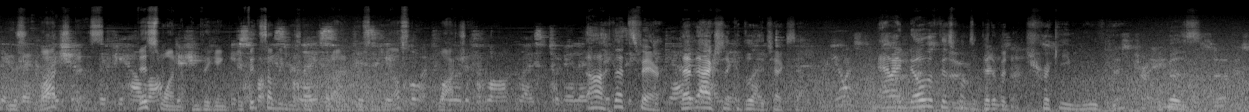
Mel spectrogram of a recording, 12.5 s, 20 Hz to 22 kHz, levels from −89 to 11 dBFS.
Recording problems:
train or aircraft noise; loud; throughout; 2 dB below the speech

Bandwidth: 17 kHz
